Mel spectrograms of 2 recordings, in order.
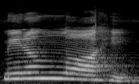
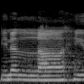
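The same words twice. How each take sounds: First: The 'la' sound is full and heavy. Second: The 'la' sound is light and thin. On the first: The speaker calls it right. "വായ നിറച്ച് ഈ ലാ എന്നുള്ള അക്ഷരം നമുക്ക് വരണം" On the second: The speaker calls it wrong. "എന്നല്ല"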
